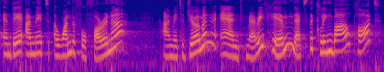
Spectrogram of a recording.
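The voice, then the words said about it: South African accent. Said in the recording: “the accent. ... I'm South African by birth, and that's where I grew up”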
